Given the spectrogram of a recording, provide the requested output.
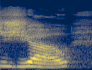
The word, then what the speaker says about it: Zhou: And I understand that this looks like Zhao, but it is actually pronounced Zhou.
